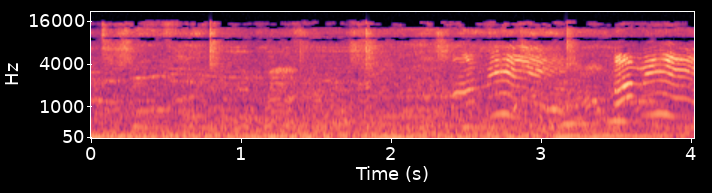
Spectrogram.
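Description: Crowd chatter over a steady low rumble, and from about two and a half seconds in a small child's high-pitched, wavering squeals.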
